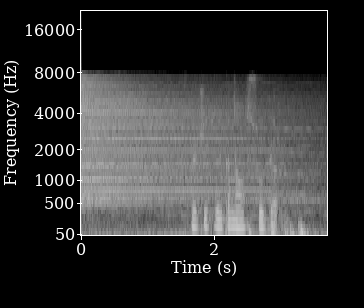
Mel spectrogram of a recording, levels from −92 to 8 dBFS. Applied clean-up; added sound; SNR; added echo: none; Hi-hat; 0 dB; reverberation time 0.5 s.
